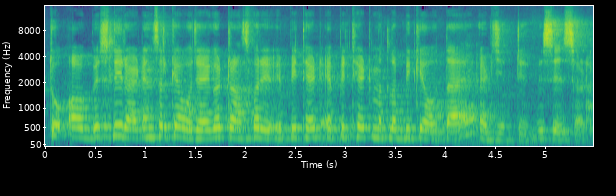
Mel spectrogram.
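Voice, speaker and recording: A woman teacher working through an English exam practice paper, reading each question slowly and then asking and answering it herself, repeating the answer. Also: on the high side, fairly even intonation, a little mellow. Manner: mixes Hindi with English terms, reads questions out slowly. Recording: echoey room.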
